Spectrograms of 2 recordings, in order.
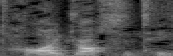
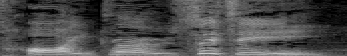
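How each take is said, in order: First: It is said as one word, like velocity. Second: It is said as two separate words. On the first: The speaker calls it wrong. "like velocity" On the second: The speaker calls it right. "Words separated"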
